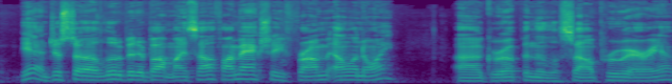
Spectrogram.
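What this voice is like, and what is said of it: Radio announcer style voice. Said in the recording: “he's got a radio voice”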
